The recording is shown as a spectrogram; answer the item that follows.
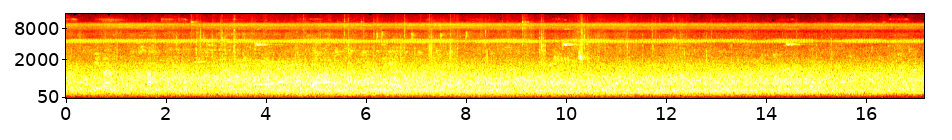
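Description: Steady, high-pitched drone of calling insects over an even background hum of outdoor ambience, with a few faint short chirps.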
